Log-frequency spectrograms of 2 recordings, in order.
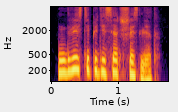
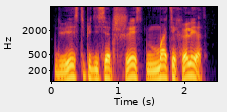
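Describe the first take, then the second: First: High-pitched female character voice; woman's factual answer. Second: Slow, weighted «Двести пятьдесят шесть», breaking before «лет»; impressed repetition. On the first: Acted. Woman telling the man how long it has been, high voice. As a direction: state the figure high and evenly. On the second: A narrator's reading. Narrator impressed by the span, «Двести пятьдесят шесть» said slowly and heavily. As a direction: draw out «шесть» in amazement, pause, then «лет». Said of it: "Да и я сам впечатлился".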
